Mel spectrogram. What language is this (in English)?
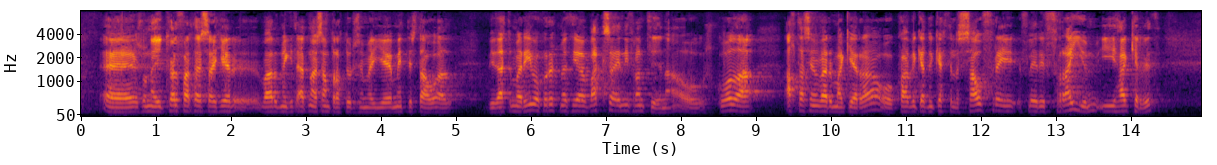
Icelandic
